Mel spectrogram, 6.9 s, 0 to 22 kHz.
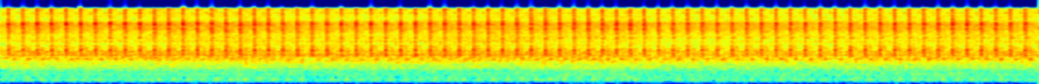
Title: Peugeot 304 bruit moteur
